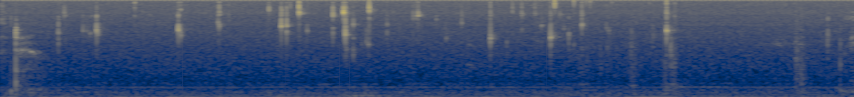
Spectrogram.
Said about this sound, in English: Okay, I'm going to pour this on the back of a spoon, because that's going to keep it from sinking down too.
